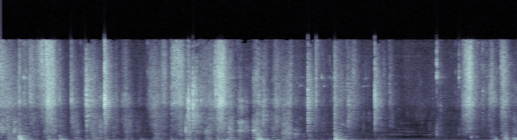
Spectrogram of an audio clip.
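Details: Labradoodle indoors while eating, panting in soft breathy bursts with a few faint whimper-like notes, mixed with sharp clicks and clatter from the food bowl in a small room.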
